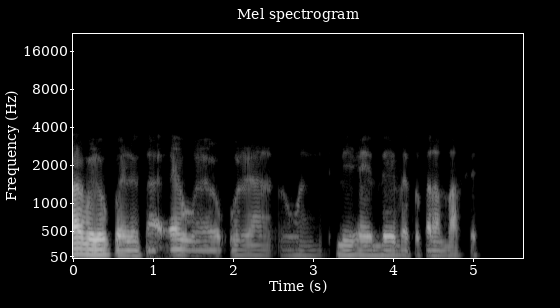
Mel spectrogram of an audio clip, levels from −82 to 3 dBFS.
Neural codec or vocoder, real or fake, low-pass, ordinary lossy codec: codec, 32 kHz, 1.9 kbps, SNAC; fake; 3.6 kHz; none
